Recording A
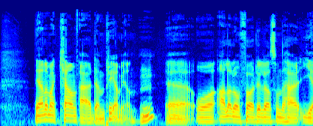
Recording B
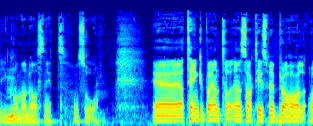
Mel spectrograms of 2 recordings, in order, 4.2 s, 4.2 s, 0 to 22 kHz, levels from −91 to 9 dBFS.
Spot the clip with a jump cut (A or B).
A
